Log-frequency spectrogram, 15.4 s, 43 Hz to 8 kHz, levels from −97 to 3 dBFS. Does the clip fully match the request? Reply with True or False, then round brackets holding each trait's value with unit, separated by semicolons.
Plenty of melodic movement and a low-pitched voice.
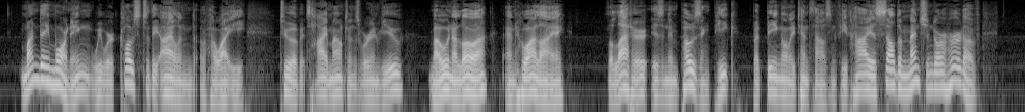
True (6.3 semitones; 100 Hz)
